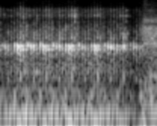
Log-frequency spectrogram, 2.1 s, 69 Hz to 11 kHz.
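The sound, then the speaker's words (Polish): A combustion engine runs with a steady, rapid chugging rhythm and a harsh mechanical whine on top, loud and continuous, shifting to a smoother hiss right at the end. “A 372 lata później niemiecki konstruktor Rudolf Diesel opatentował silnik spalinowy.”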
